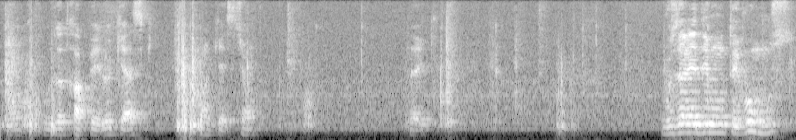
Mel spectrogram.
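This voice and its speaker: A motorcycle vlogger with a voice on the high side presents gear in a casual, hands-on product tutorial, informally talking through each step with little interjections. He takes it slowly with long pauses. The recording is echoey, with a distant mic and clearly noisy background.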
